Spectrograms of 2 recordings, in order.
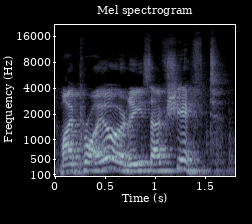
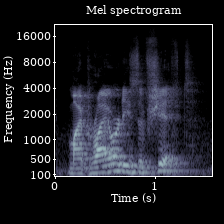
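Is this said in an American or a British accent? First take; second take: British; American. First: It is said in a put-on British accent. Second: It is said in the speaker's usual accent.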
